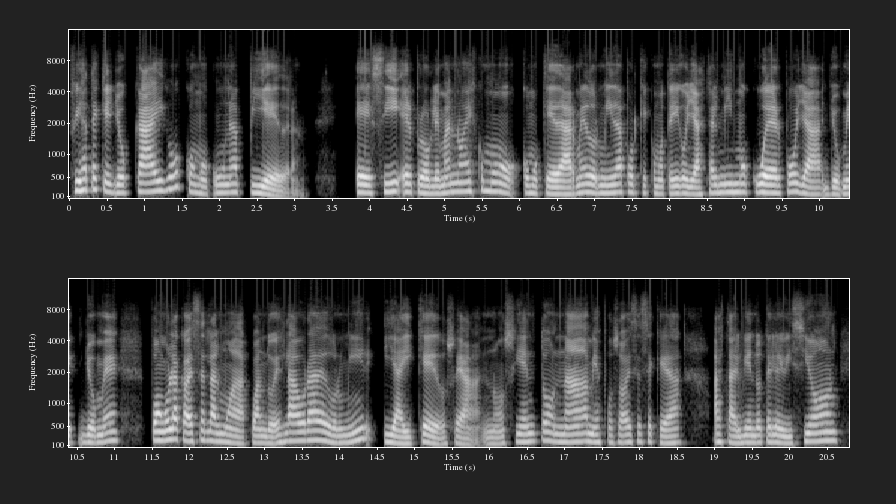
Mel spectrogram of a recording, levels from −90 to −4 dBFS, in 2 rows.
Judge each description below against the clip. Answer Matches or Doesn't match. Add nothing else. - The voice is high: Doesn't match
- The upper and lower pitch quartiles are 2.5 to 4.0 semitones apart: Matches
